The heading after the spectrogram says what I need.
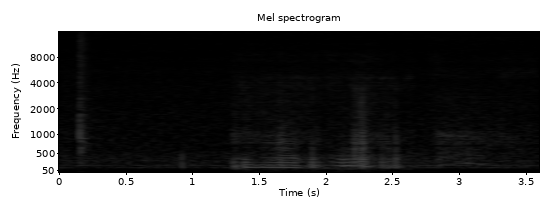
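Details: Loud, irregular, rough fluttering snorts and snores from a sleeping English bulldog, a habitual snorer, with some room noise.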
